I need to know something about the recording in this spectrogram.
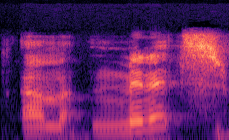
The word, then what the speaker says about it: minutes: Next up is minutes right here. Instead of minutes, okay, use a short I.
